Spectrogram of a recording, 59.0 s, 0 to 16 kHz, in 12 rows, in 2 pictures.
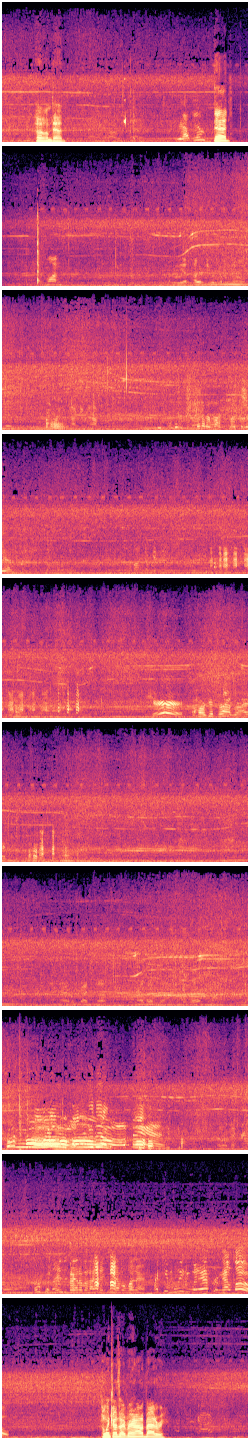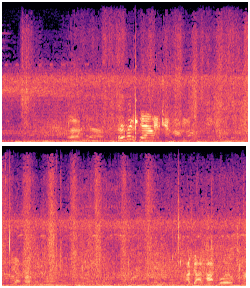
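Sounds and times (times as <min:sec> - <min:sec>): model airplane motors whining: 0:00.0 - 0:59.0
loud talking: 0:34.5 - 0:37.8.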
